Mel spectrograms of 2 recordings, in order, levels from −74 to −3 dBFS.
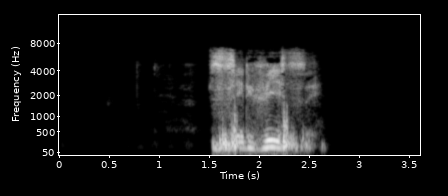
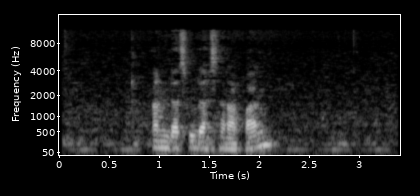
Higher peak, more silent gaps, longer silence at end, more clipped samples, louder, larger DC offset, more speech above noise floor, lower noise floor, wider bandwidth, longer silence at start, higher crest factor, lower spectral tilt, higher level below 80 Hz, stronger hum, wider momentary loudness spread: first, -2 dBFS vs -10 dBFS; neither; first, 1.05 s vs 0.1 s; neither; first, -15 LUFS vs -25 LUFS; neither; first, 68 dB vs 24 dB; first, -83 dBFS vs -48 dBFS; second, 7.6 kHz vs 11.5 kHz; first, 1.5 s vs 0.05 s; about the same, 18 dB vs 18 dB; about the same, -4 dB/octave vs -4.5 dB/octave; first, -50 dBFS vs -56 dBFS; neither; second, 12 LU vs 24 LU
